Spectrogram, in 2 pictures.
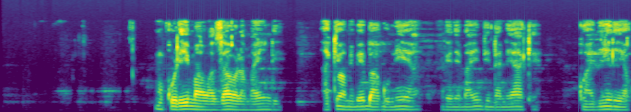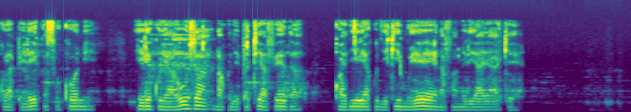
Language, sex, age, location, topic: Swahili, male, 18-24, Dar es Salaam, agriculture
